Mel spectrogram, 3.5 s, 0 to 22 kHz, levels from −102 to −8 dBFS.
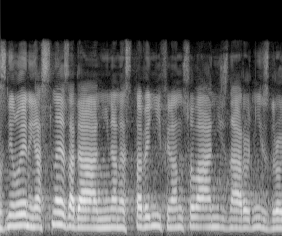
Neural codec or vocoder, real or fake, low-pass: none; real; 10.8 kHz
